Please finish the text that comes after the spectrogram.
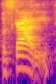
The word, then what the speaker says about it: biscotti: The biscotti, that's how you pronounce it, like the male name Scott Biscotti.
